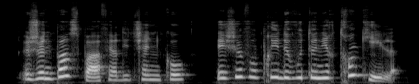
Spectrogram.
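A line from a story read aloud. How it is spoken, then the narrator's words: Curt, dry. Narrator (French): observa sèchement Nastasia Philipovna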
